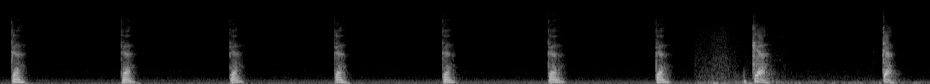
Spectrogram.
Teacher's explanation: the voiced tongue back plosive consonant G place the back of the tongue in gentle contact with the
